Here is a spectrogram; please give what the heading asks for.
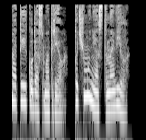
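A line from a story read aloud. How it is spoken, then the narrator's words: Sorrowful sigh. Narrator (Russian): Горестно вздохнула недоразумение с розовыми волосами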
